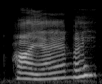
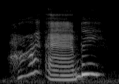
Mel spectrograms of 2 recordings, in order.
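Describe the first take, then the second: First: Higher, twangy Southern "Hi, Andy" with a rise; Gomer Pyle impression. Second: Much higher, squeaky Southern "Hi, Andy"; Gomer Pyle impression. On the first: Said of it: "replicate Gomer Pyle's accent". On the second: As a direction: push Gomer Pyle's goofy greeting up high. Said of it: "I have to really practice that".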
